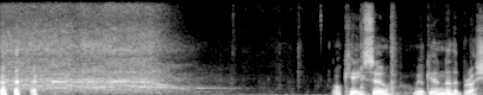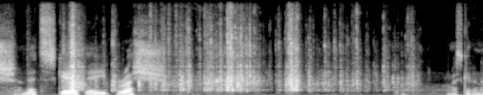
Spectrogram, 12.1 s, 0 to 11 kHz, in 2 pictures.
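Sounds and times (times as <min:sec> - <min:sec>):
hairdryer blowing: 0:00.0 - 0:03.0.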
